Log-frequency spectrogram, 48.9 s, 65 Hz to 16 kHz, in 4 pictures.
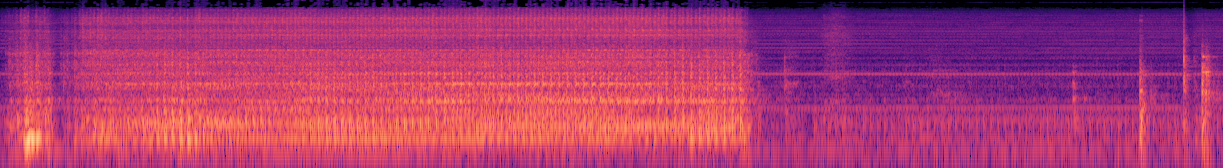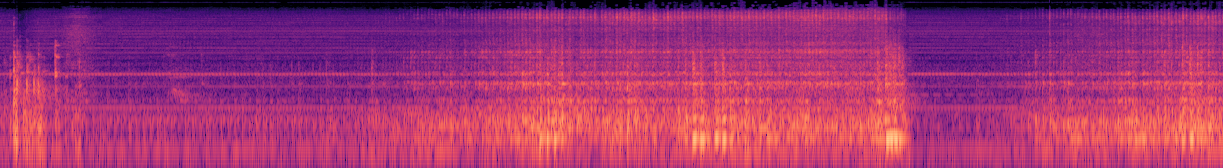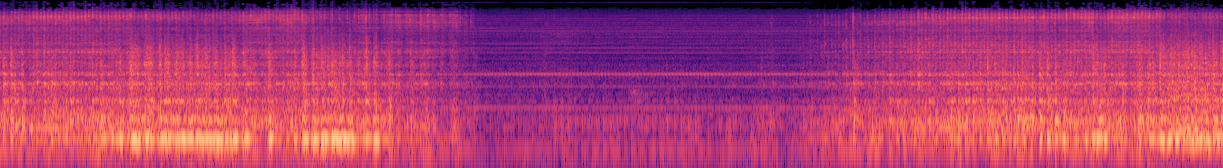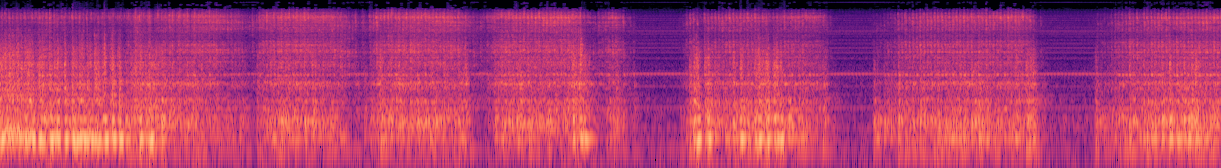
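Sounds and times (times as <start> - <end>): gouge cutting wood on lathe: 0.0 - 7.6, 15.9 - 21.4, 22.3 - 29.2, 32.1 - 48.9
lathe running hum: 0.0 - 48.9.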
